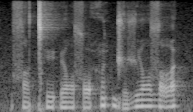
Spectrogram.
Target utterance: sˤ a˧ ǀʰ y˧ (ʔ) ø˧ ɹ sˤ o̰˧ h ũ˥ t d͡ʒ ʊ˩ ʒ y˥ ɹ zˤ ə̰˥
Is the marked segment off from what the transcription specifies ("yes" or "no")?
no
